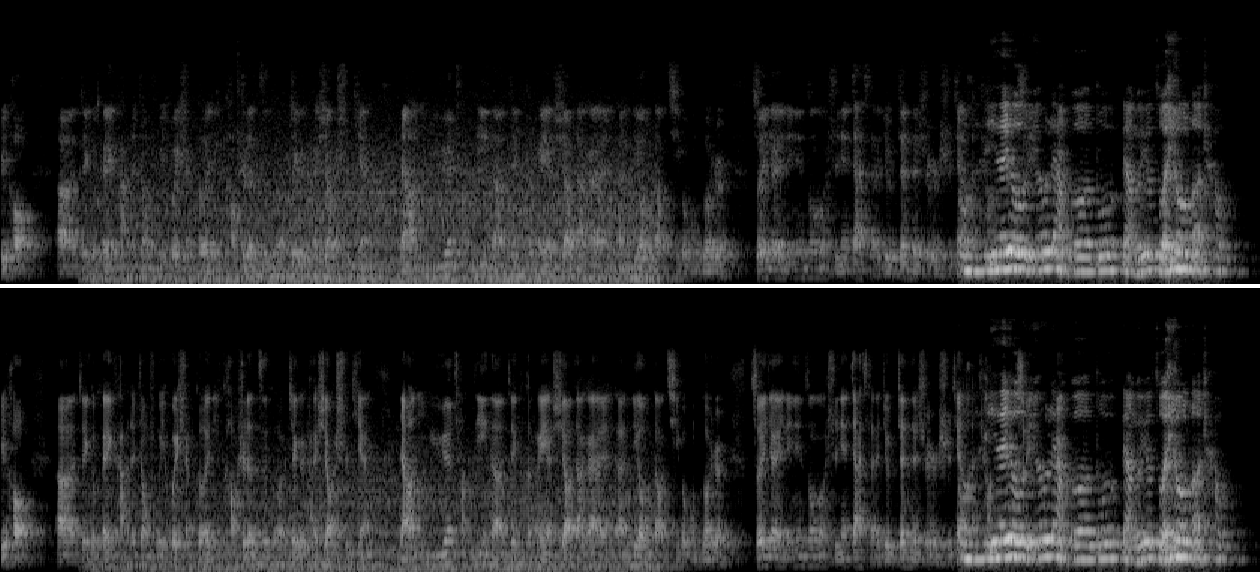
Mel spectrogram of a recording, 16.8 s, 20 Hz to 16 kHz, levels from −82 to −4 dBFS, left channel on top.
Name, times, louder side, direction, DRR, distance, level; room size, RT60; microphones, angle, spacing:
voice 1, 0.0-13.2 13.6-14.2, right 3 dB, 70° right, 5 dB, 0.4 m, -42 dB
sound 1, 1.0-8.8, left 3 dB, 65° left, 0.3 m, -46 dB
voice 2, 12.8-16.3, right 1 dB, 15° right, 1 dB, 0.4 m, -29 dB
2.6 x 2.3 x 2.9 m, 0.72 s
head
